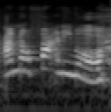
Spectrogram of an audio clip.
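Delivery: playful mock scream of relief. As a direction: blurt it out like a happy half-scream. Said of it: "kinda wanted to scream out".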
